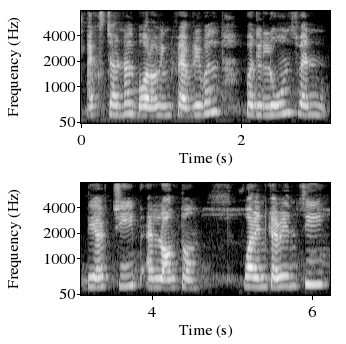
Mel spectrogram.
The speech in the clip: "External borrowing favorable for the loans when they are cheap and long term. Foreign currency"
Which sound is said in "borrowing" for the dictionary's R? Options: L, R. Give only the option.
L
